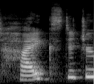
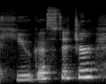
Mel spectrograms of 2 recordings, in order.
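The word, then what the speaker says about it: Hygge Stitcher: one is Huga Stitcher it looks like it should be pronounced hike Stitcher but I keep listening to her pronounce it so I could say it right Hugo Stitcher and she is so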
